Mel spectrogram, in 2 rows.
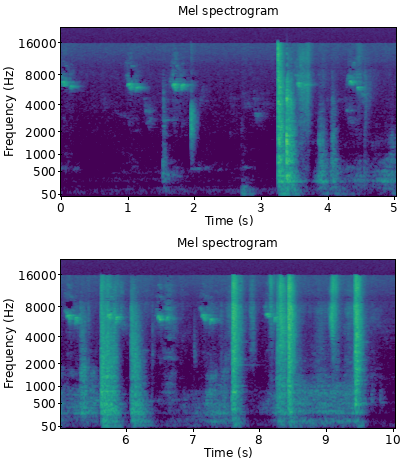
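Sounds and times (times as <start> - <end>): knocks and clunks around pool table: 2.7 - 4.3, 5.2 - 6.4.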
